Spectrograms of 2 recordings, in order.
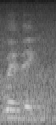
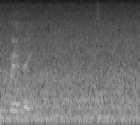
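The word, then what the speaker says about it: Whiting: I really spell her last name, so I'm not sure how to pronounce it. I pronounce it Whitting.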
